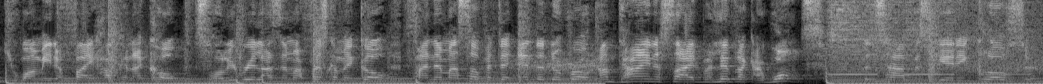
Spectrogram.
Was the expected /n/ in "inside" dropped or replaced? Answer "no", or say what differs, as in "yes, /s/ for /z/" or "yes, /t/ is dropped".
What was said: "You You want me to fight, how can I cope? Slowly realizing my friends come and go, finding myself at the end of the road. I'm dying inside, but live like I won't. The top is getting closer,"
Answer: yes, /n/ is dropped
